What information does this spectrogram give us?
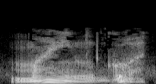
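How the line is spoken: Numb-lipped shocked whisper. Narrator (Russian): онемевшими губами прошептал оберштурмбанфюрер

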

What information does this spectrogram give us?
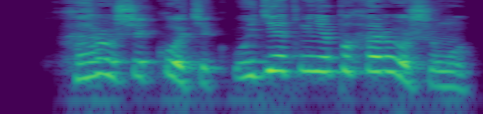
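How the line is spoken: Screamed. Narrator (Russian): завопила Гелата

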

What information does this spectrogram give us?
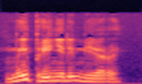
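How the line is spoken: Calm interjection. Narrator (Russian): спокойно вмешалась Ия

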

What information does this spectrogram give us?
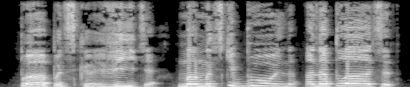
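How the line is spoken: Sudden wail. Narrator (Russian): взвыл вдруг Зиге

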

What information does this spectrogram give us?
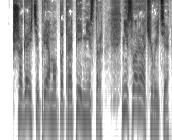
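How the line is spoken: Breathless, agitated. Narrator (Russian): выдохнул взволнованно

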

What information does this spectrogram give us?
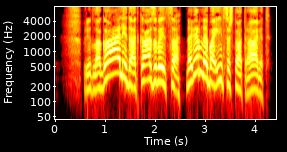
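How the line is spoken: Added with a snort. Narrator (Russian): добавил мужчина, хмыкнув

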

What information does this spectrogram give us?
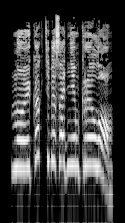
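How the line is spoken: Shout. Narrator (Russian): прокричала Маришка

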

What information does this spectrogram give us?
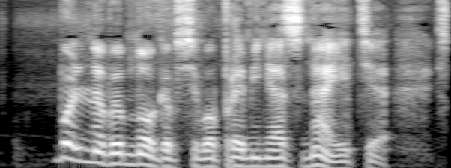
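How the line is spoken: Angry but flustered. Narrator (Russian): сердито, но растерянно сказал Леонидов

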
